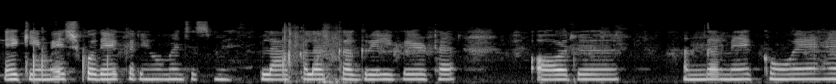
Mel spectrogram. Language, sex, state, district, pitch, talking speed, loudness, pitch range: Hindi, female, Chhattisgarh, Raipur, 235 Hz, 135 wpm, -19 LUFS, 230-240 Hz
